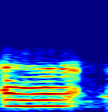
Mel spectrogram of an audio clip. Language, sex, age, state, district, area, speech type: Malayalam, female, 30-45, Kerala, Kottayam, urban, conversation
